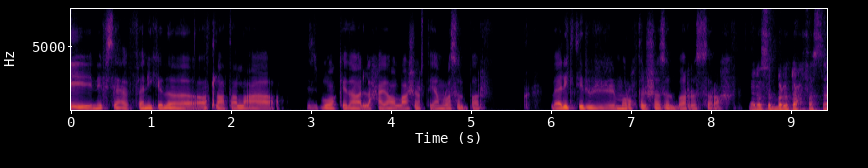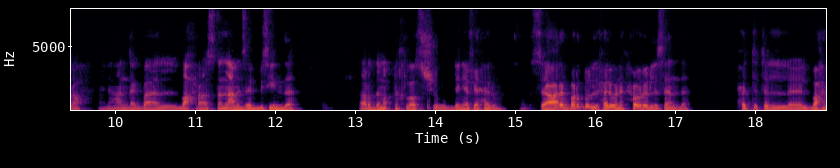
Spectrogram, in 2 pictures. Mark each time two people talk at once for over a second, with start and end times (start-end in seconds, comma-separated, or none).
none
